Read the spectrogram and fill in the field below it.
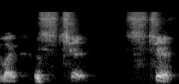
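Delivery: "st-" as a hissed Russian shch cluster; Russian sound demo. Shown as a demonstration. Showing interviewer a Russian sound, "st-" as hushing shch. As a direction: show the foreign "st-" sound, each one separate. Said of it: "a sound that we don't have".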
